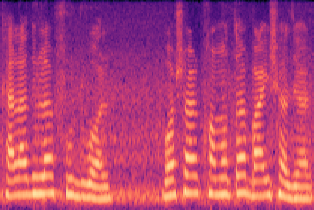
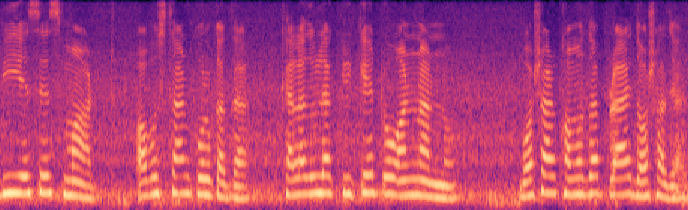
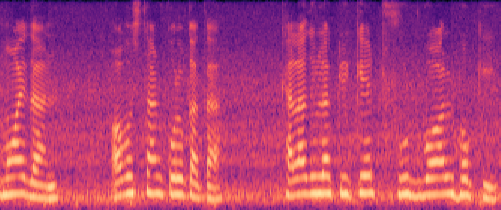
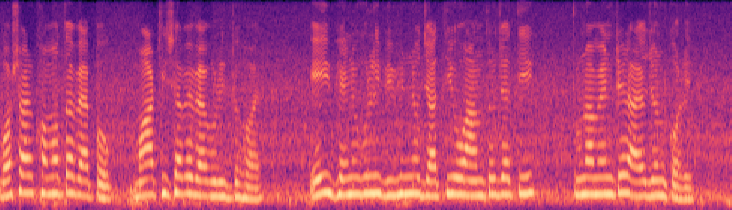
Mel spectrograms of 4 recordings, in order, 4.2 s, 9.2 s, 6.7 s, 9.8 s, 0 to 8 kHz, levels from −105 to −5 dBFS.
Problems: none marked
